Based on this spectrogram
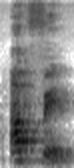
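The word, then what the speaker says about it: Apfel: अप फिल ठीक है अफल नहीं कहना क्योंकि ए को हम आ पढ़ेंगे तो बनेगा अप फिल अफिल का मतलब होता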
